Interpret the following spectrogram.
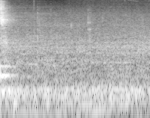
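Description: A pause between a man's sentences, filled with low steady background hum; the tail of his last word fades out at the very start.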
